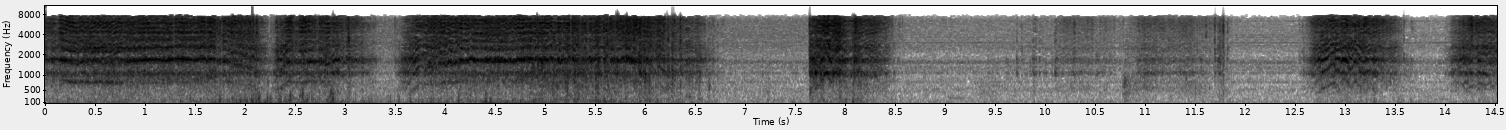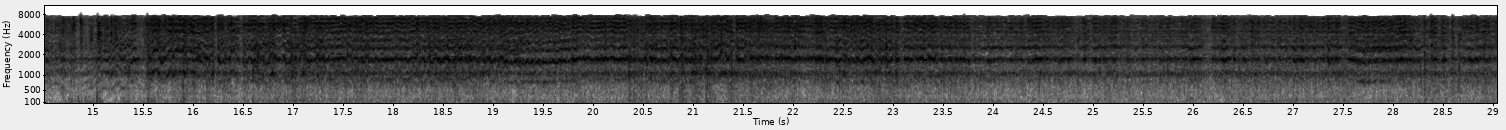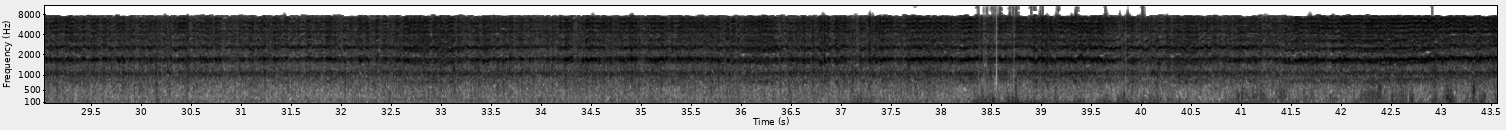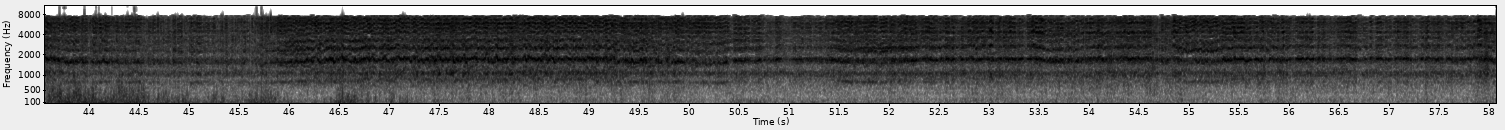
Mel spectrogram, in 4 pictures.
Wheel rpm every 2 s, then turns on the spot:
210, 90, 210, 60, 20, 20, 60, 120, 210, 200, 240, 230, 230, 230, 230, 230, 230, 230, 230, 230, 220, 220, 200, 190, 200, 220, 230, 230, 230.
10-12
